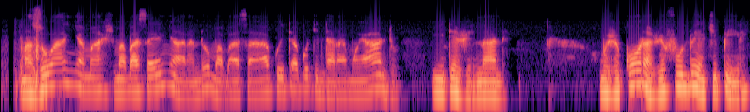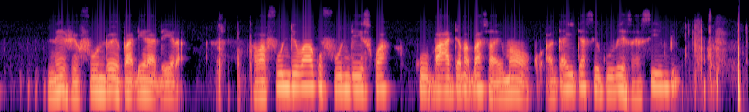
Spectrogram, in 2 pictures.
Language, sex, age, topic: Ndau, male, 18-24, education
